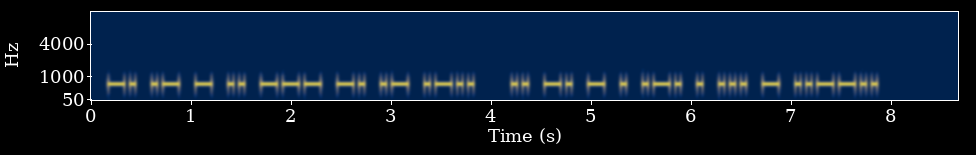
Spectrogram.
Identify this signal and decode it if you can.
Morse code, heard as a keyed tone, about 22 wpm, 700 Hz. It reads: NATIONAL INTEREST?
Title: Sentences from Top 1000 Words - Review Part 4 - 22wpm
